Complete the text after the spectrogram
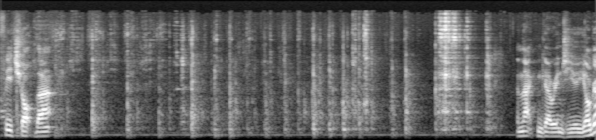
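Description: A knife chops herbs on a wooden board with quick, light taps.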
